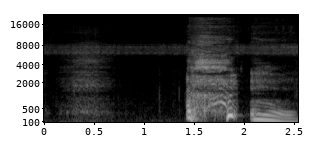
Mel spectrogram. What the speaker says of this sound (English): gave me a little cough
